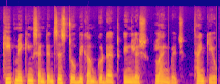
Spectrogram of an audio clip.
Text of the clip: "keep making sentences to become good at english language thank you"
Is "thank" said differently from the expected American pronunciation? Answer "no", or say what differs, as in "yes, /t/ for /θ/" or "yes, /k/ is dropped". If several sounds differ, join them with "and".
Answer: yes, /t/ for /θ/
